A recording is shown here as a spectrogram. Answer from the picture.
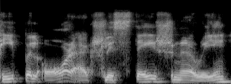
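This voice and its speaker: Here a man speaks with a Swedish accent. His pitch is medium and his pace fairly slow. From Sweden. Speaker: professor and researcher. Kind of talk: interview.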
